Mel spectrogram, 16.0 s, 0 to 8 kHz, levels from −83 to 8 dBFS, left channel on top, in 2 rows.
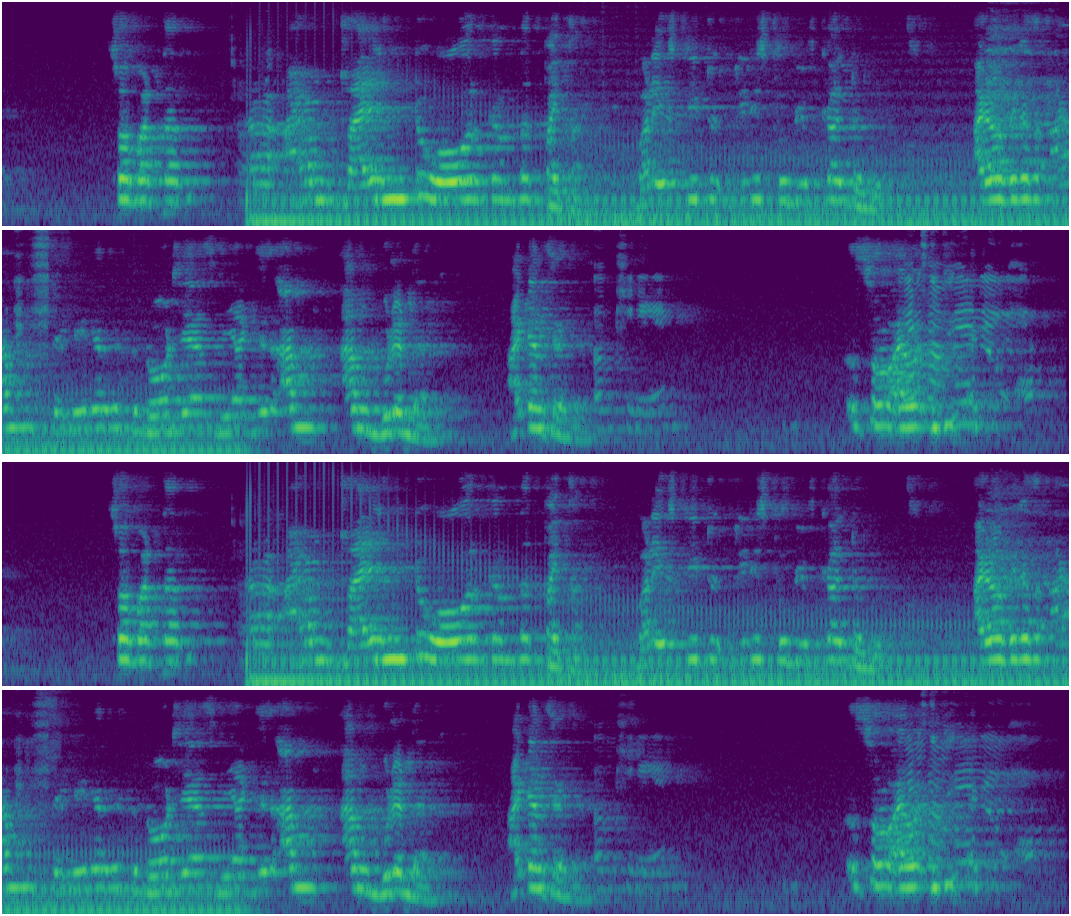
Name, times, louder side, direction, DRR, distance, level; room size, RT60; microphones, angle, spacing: voice 1, 0.8-1.4 1.8-4.4 4.8-6.7 7.3-11.3 11.8-12.4 14.3-15.2, equal, 5° left, 4 dB, 1.6 m, -20 dB
voice 2, 1.8-2.3 7.4-7.9 8.2-8.4 12.4-13.0 14.7-15.7, left 4 dB, 35° left, 11 dB, 5.8 m, -35 dB
sound 1, 1.8-9.8, right 1 dB, 60° right, 1.8 m, -29 dB
sound 2, 4.1-9.3, equal, 65° left, 3.1 m, -36 dB
28.0 x 27.5 x 6.4 m, 0.85 s
head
